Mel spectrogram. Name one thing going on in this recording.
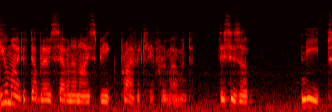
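An older woman speaks calmly over a video call.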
